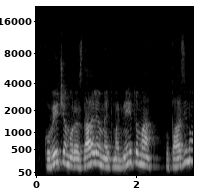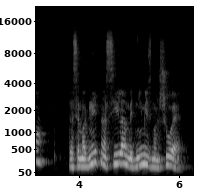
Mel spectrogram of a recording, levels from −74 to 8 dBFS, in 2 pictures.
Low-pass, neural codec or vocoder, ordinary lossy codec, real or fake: 19.8 kHz; vocoder, 44.1 kHz, 128 mel bands every 512 samples, BigVGAN v2; none; fake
